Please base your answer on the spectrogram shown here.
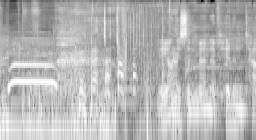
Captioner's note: laughs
